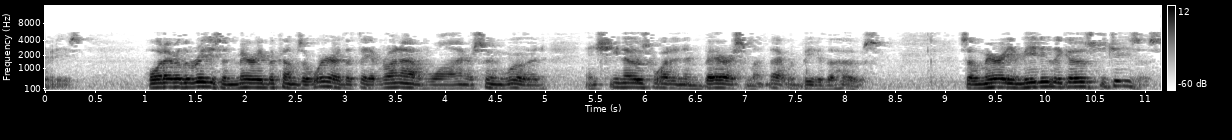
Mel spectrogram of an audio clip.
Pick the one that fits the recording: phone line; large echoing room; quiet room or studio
large echoing room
